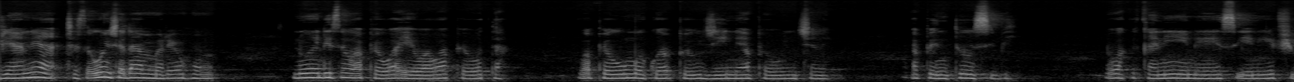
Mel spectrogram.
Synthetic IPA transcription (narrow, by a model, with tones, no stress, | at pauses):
bi˨a˨nɪ̃˦a˨t͡ɕʰɛ˨sɛ˦wʊ̃˦ɲ̩˦ɕɛ˦dã˦˨m̩˦mɪ̃˨ɾɪ˦ɦʊ̃˦ | nʊ̃˦æ˦dɪ˦sɛ˦wɔ˦a˦pʰɛ˨wɔ˦a˦jɛ˨wa˨wɔ˦a˦pʰɛ˨wɔ˦tʰa˦ | wɔ˦a˦pʰɛ˨wʊ˦mã˨kʰu˨a˦pʰɛ˨wʊ˦d͡ʑe˨˦i˦nɪ̃˦a˦pʰɛ˨wʊ̃˦ɲ̩˦t͡ɕʰɪ˦nɪ̃˨ | a˦pʰɛ˨n̩˨tʰo˦˨si˨bi˦ | a˦wa˦˨kʰɪ˦kʰã˨nɪ̃˦jɪ˨nɪ̃˨˦sɪ˨ɛ˨nɪ̃˦ɛ˦fᶣi˨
